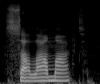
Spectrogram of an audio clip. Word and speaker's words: salamat: The first one is the word salamat, and it's spelled S-A-L-A-M-A-T, and it means thank you. And from what I can tell, the emphasis is on the first A in that word, so salamat, salamat, thank you. Next is the word wala, spelled W-A-L-A, and it means nothing.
